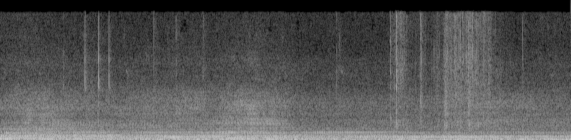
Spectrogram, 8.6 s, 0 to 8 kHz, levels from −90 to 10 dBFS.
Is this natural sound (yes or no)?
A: yes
